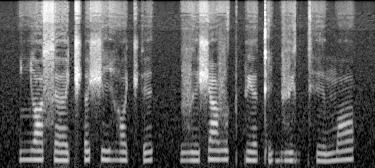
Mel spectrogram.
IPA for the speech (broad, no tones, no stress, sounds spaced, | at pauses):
ʎ ɒ s ɜ t͡ʃʼ ə ʃ i ɦ ɔ t͡ʃʼ ɪ | v ɪ ʃ ɑ v ə k pʲ ɜ kʼ i ɡ vʲ ɜ ɡ tʰ ɪ m ɔ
